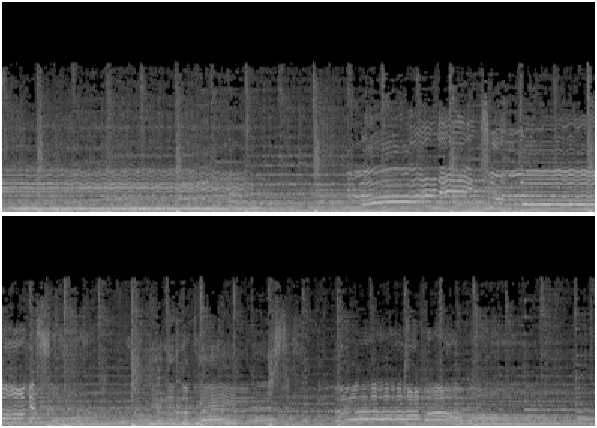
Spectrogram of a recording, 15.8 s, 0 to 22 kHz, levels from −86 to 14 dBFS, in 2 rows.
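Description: Channel delay (comb filtering) appears from 11.02 to 13.47 s. One channel arrives roughly 5 ms behind the other, and when the pair is folded to mono, content common to both cancels at evenly spaced frequencies. The first notch falls near 100 Hz, with further dips repeating up the spectrum. For those two and a half seconds the sound turns hollow and phasey, its body thinned by fixed notches.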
